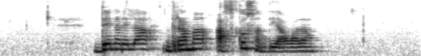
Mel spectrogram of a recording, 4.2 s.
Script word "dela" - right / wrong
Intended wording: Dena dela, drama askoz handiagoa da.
right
